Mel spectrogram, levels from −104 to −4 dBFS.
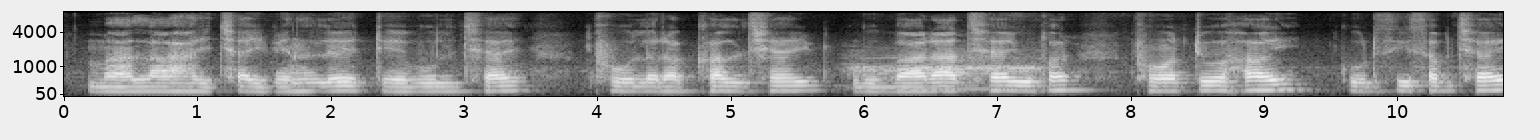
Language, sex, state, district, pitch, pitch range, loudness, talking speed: Maithili, male, Bihar, Samastipur, 120 Hz, 115-130 Hz, -18 LUFS, 100 wpm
